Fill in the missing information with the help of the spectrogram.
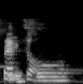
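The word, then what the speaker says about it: Spätzle: Spetzel. Spetzel. Spetzel. Okay, rhymes with pretzel with chicken.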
